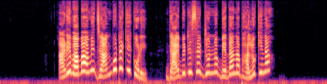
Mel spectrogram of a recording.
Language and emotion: Bengali, angry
